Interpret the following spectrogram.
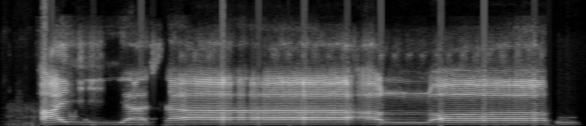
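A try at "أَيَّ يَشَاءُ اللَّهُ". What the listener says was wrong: এই যে শা স্পষ্ট করতে হবে, আইয়াশা, আবার বলেন।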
